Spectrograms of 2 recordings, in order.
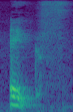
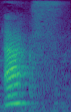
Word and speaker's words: aches: Aches, aches. It's not axe, it's aches.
